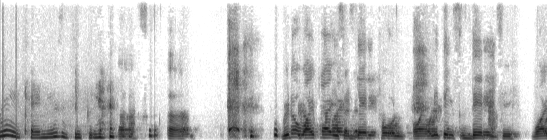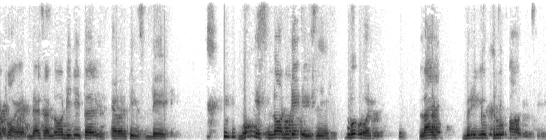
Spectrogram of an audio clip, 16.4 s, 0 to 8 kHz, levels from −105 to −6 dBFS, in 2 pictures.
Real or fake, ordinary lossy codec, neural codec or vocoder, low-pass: real; none; none; none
